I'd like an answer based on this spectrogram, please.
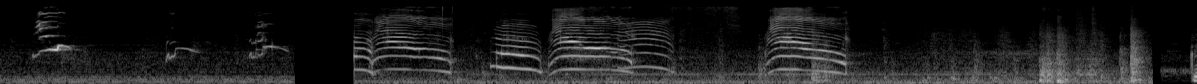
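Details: Kittens meowing in a compilation: a series of high, arched harmonic meows, several in quick succession from about 3.5 to 8.5 seconds, with short squeaky mews at the start and a faint steady hum underneath.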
